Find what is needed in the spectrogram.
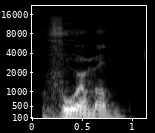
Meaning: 1. supervisor, foreman, ganger 2. leader, frontman 3. boss, head of a company 4. previous husband, former husband
- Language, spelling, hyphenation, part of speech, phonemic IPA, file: Dutch, voorman, voor‧man, noun, /ˈvoːr.mɑn/, Nl-voorman.ogg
